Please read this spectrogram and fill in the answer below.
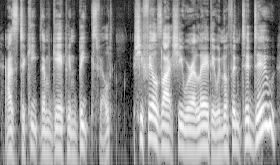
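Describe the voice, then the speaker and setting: A man voicing a gentle twelve-year-old country boy in broad, earnest Yorkshire dialect for a storybook. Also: lowish voice.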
